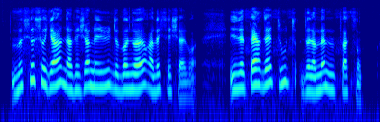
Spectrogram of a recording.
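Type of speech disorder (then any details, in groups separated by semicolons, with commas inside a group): Head and neck cancer, mild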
